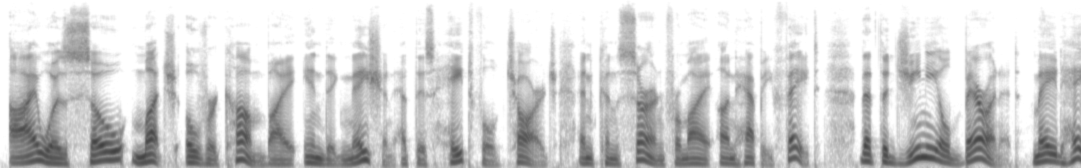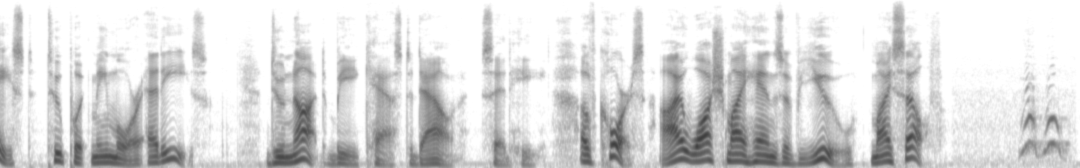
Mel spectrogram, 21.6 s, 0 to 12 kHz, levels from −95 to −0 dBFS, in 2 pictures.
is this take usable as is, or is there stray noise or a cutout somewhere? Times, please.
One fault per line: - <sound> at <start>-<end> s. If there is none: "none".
- bark at 21.0-21.5 s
